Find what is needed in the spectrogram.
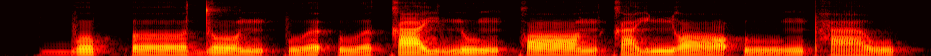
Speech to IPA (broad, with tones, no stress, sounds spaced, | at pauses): b o˧ p̚ ʔ ɤː˩ d o˧˩ n p u˩˧ ə̯ ʔ u˩ ə̯ k a˥˨ j n u˥˨ ŋ k ɔː˧ n k a˩˧ j ɲ ɔː˧˩ ʔ uː˩˧ ŋ pʰ a˩˧ w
